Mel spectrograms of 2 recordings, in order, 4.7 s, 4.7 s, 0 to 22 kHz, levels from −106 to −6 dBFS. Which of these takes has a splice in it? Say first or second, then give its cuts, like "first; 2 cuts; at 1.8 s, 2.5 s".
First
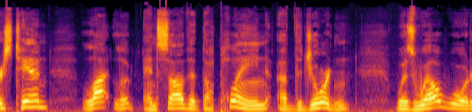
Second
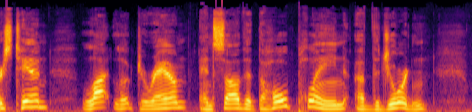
first; 2 cuts; at 1.3 s, 2.1 s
